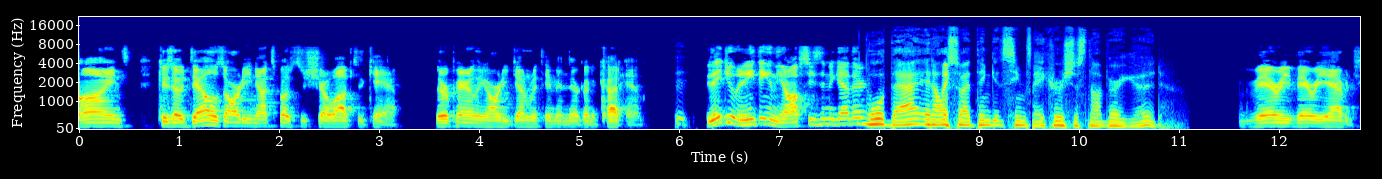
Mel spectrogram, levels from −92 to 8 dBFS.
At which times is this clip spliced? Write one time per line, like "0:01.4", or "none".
0:05.9
0:09.5
0:11.5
